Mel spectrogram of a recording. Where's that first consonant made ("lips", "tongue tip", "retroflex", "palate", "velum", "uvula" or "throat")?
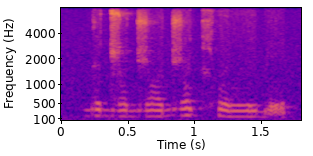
velum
